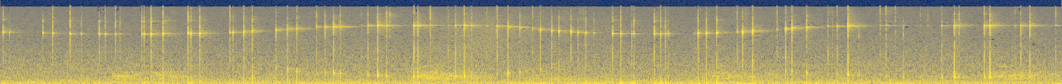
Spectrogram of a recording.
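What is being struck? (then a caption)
Glass jar with metal lid. An empty, hand-sized clear glass mason jar with a metal screw lid is held in both hands and tapped and scratched on its side with long painted fingernails. Rapid, crisp nail clicks and taps sound over a soft scratching hiss, while a thin, high glassy ring slowly glides up and down in pitch. A faint low hum sits underneath throughout.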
